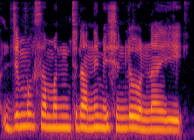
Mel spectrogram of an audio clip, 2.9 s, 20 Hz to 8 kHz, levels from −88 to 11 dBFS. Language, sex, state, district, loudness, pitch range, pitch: Telugu, female, Andhra Pradesh, Annamaya, -15 LUFS, 190-210 Hz, 200 Hz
